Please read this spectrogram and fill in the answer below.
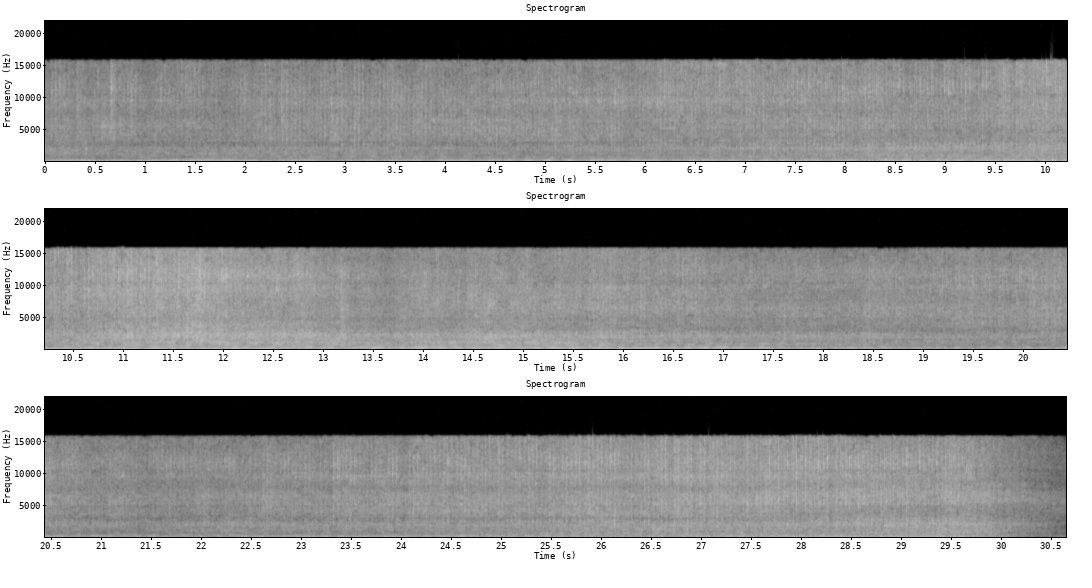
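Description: Gasoline walk-behind push mower engine running steadily under load while cutting grass, its loudness dipping slightly at times; it stops abruptly at the very end.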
